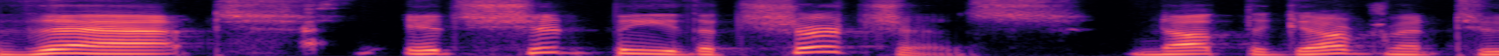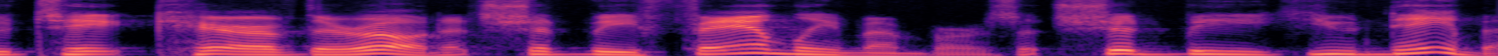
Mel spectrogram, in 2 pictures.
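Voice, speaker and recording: At a moderate pace, a man with an American accent and a fairly high pitch uses a normal speaking voice with lively intonation, in a dry, close sound with no echo and a quiet background. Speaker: podcast host. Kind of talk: interview; scripted narration.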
